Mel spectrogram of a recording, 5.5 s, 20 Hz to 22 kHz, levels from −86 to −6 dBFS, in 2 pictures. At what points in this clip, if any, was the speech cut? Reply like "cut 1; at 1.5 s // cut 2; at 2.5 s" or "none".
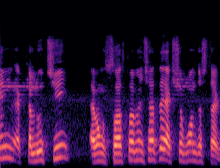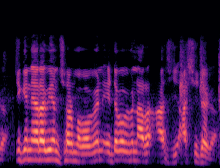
cut 1; at 2.9 s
